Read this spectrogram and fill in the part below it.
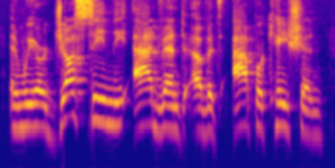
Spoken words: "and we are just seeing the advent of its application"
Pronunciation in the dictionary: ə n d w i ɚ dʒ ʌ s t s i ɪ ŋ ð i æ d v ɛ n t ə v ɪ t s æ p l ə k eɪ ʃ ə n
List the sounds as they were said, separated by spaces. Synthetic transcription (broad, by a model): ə n w i ɚ dʒ ʌ s t s i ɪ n ð i æ d v ɛ n t ə v ɪ t s æ p l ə k eɪ ʃ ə n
